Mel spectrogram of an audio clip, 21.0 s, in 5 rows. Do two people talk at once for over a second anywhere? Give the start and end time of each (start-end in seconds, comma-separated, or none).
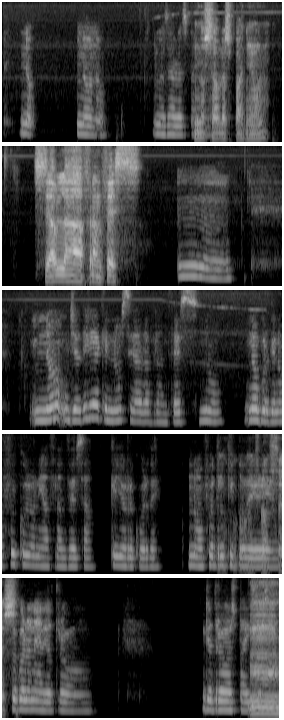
15.8-17.0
